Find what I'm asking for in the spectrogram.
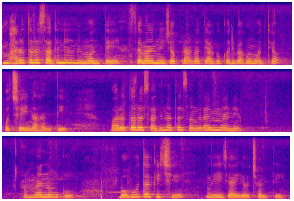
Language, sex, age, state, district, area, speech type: Odia, female, 18-30, Odisha, Rayagada, rural, spontaneous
